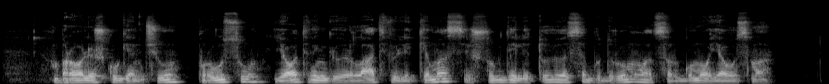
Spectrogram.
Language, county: Lithuanian, Marijampolė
